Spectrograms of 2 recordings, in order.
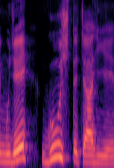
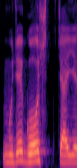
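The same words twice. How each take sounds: First: گوشت said slowly with a u, gusht; correct Persian way. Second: گوشت with an Urdu o, goasht, slowed; the way Iranians will not understand, گوشت as goasht; wrong Urdu way. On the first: Teacher shows students the correct Persian گوشت, slowly. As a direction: stretch گوشت out as goosht, the Persian way. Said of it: "تلفظ صحیح کرنا پڑے گا". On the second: Teacher shows students the misunderstood Urdu گوشت. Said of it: "تو ان کو سمجھ میں نہیں آئے گا". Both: Shown as a demonstration.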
